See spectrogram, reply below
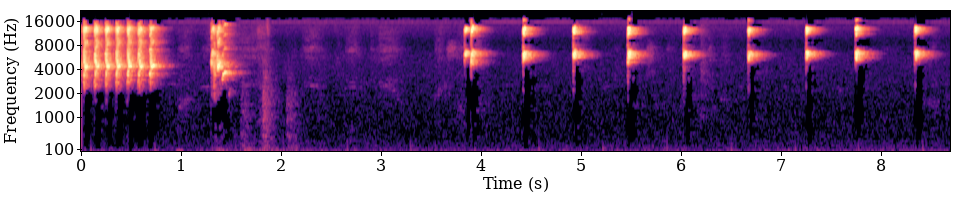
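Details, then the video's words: Lovebird calling: a short burst of rapid high chatter, a second brief burst, then a steady run of sharp high chirps repeated roughly every half second. "Suara ngekek burung Lovebird"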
